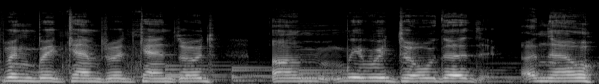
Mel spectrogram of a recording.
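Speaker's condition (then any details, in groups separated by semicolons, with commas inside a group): Cerebral palsy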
